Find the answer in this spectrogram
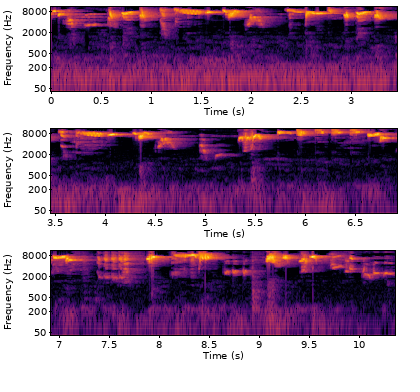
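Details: Vigorous orange-headed thrush song, bright and clear, with high whistled phrases and falling slurs delivered in energetic clusters separated by brief gaps.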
